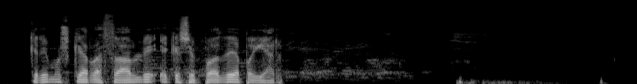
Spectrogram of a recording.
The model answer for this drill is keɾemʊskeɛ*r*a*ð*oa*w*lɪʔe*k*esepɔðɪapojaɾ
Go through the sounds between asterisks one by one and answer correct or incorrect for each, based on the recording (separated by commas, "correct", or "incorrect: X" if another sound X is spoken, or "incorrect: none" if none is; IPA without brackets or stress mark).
correct, incorrect: θ, incorrect: β, correct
